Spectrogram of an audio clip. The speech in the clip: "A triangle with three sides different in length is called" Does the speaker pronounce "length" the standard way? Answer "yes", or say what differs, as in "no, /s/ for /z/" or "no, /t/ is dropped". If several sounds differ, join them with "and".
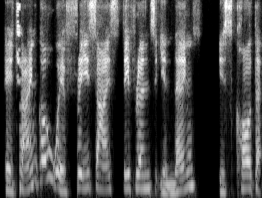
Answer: yes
